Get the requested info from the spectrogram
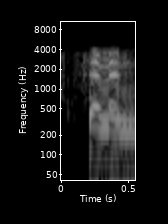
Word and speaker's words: Sim: Yeah, Simon, Michigan.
